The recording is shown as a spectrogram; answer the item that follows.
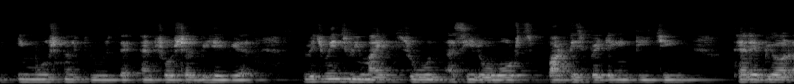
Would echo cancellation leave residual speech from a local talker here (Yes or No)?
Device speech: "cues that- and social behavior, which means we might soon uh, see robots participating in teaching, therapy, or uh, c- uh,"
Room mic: No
